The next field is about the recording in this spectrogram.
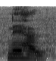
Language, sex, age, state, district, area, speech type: Hindi, male, 18-30, Uttar Pradesh, Sonbhadra, rural, spontaneous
